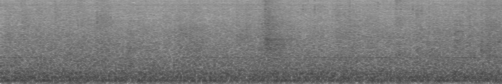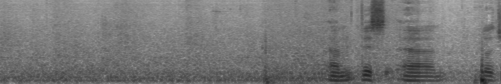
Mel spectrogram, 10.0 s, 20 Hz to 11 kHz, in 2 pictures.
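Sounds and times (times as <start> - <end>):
microphone hiss: 7.2 - 10.0.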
